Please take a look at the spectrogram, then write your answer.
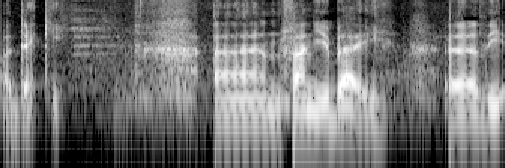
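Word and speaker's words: Fañabé: accent on it, so that's where the word actually has the accent at the end. So it's Fanya Bay, like San Francisco Bay.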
